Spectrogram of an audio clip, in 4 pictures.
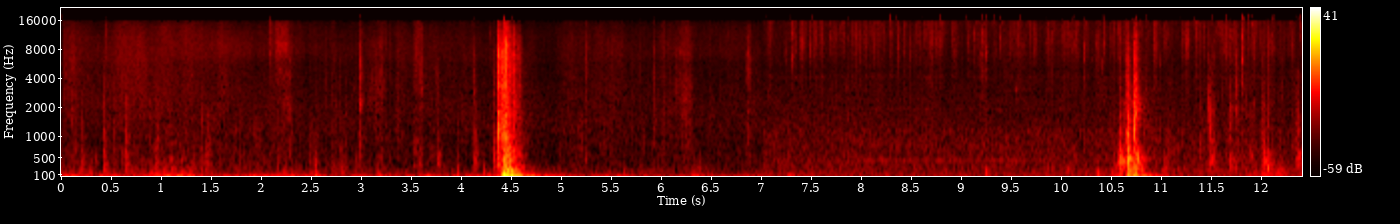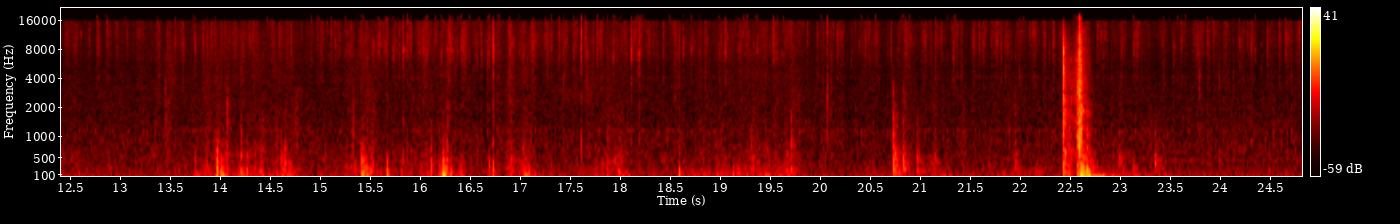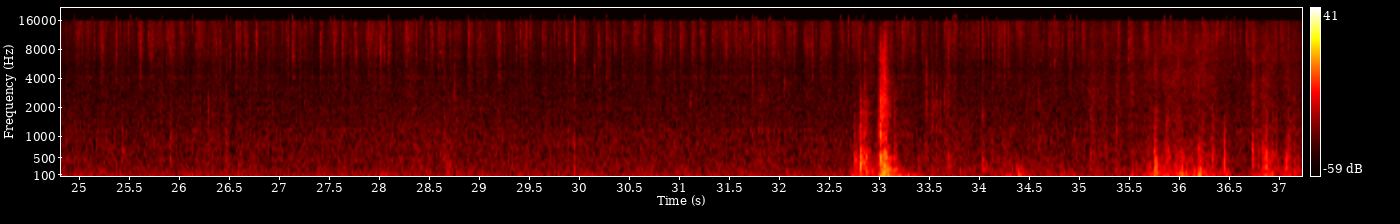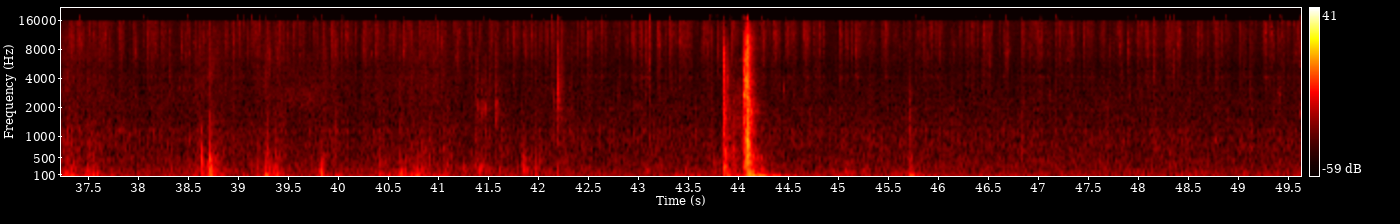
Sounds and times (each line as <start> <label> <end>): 0.0 snow 4.1
0.0 shaking of mats 6.5
4.3 Door slam 4.8
4.8 snow 47.9
10.6 Door slam 11.0
22.4 Door slam 23.0
32.7 Door slam 33.4
34.3 shaking of mats 41.4
43.8 Door slam 44.4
